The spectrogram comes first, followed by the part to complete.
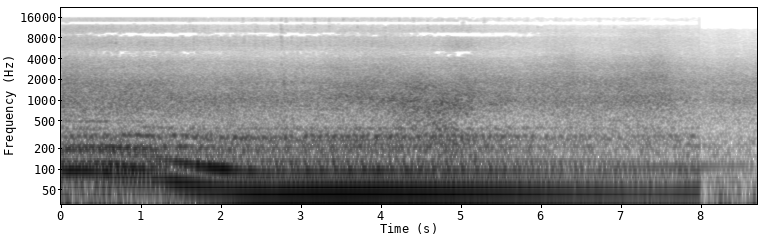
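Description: Car engine idling with a deep, low rumble. The pitch drops slightly about two seconds in as it settles, then the sound fades out from about five seconds and cuts off at the end.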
